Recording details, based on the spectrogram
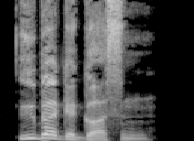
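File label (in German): "übergegossen", German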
